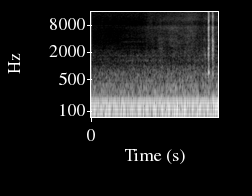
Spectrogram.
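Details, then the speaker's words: Mercedes W245 B-Class with an automatic gearbox, cold start, misfiring only when cold and only on cylinder four: the ECU has cut injection to that cylinder. Deep, lumpy, uneven idle with shake, running on three cylinders. Single-cylinder misfire. "O teraz już słychać jak pracuje na trzy"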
